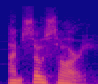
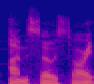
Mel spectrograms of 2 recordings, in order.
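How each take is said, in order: First: It is said warmly, with real feeling. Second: It is said flatly, like a robot. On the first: The apology is truly felt. The speaker calls it right. "You need to be sorry" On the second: The apology is not really felt. The speaker calls it wrong. "This is not robotic"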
